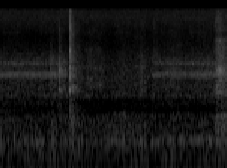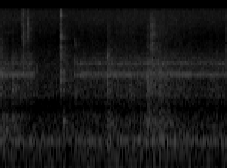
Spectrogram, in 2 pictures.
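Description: Faint small clicks and taps from a portable DCC player's plastic casing and circuit board being handled as the board is worked out of the case, about half a dozen scattered through, over a faint steady hum.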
